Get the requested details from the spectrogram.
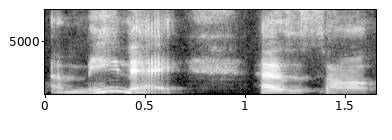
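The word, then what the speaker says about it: Aminé: Amine has a song called Mrs.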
